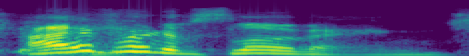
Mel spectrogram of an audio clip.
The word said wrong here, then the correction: Solvang: Solvang, yeah. – I'm pronouncing that way wrong. – I was like, Slovenia? I'm butchering that completely.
